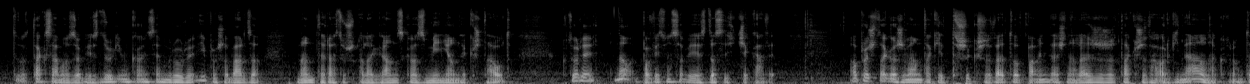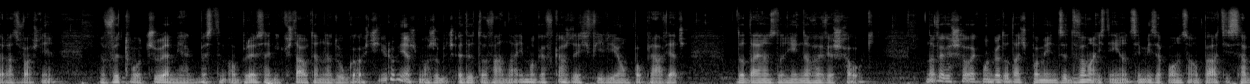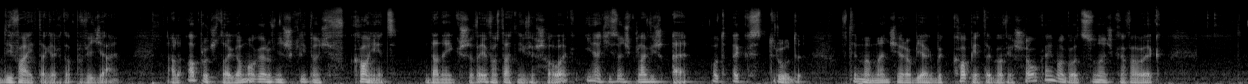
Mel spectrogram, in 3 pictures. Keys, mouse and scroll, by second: 0.1-1.8 drag, 2.3-5.3 middle drag, 6.2-10.2 middle drag, 8.2 Tab, 9.2 Tab, 10.2-11.8 right drag, 10.2 middle click, 11.1-13.5 middle drag, 16.1 Tab, 17.0-18.2 right drag, 17.4 r, 18.2 click, 18.6 g, 18.8-20.3 drag, 20.5 click, 20.5-22.0 right drag, 22.0-23.2 middle drag, 23.2-25.2 right drag, 24.3 w, 27.0-28.8 right drag, 31.9 e, 36.4-37.4 drag, 37.0-37.4 right drag, 37.3 r.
